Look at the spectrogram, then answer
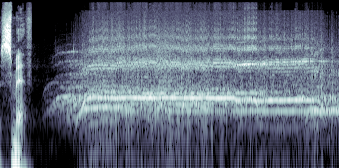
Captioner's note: cheering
